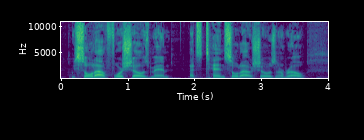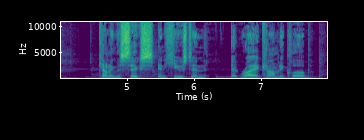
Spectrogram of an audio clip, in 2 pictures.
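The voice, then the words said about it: Hoarse, worn-out voice. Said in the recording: “My voice is a little shot because I've been doing shows all weekend.”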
